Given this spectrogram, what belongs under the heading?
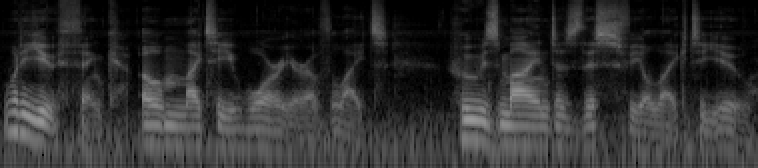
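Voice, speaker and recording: A man playing a smug, taunting dark warlord villain in a roleplay audio drama, speaking in a theatrical, dryly mocking way. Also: very deep voice, animated, slow pace, slight background noise, full character voice. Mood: menacing, taunting. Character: dark warlord villain, younger-looking, sardonic, smug, taunting Lord of Nightmares. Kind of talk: roleplay audio drama, intimate scripted monologue.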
